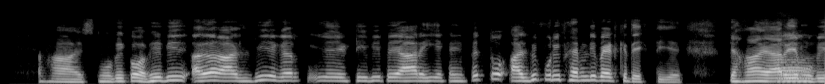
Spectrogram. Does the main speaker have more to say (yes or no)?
yes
